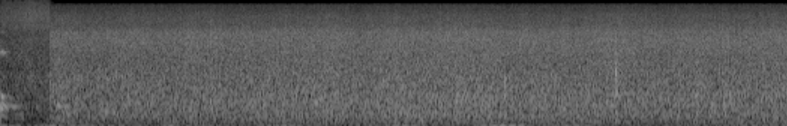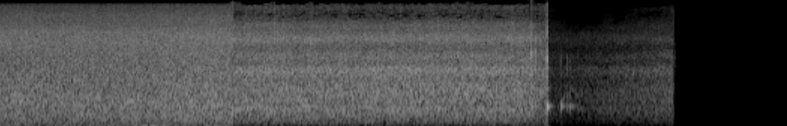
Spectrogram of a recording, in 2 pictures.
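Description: Steady rush of fast-running water, even and unbroken, cutting off suddenly near the end.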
